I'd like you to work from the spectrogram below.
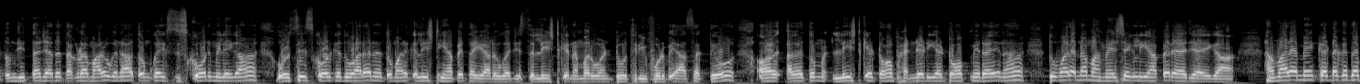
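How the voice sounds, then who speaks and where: A man's voice: fairly high pitch, a little mellow, no room sound. A man narrating a comic story recap in a casual, slangy way, quoting the characters as he goes. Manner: chatty, slangy, quotes characters in passing.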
